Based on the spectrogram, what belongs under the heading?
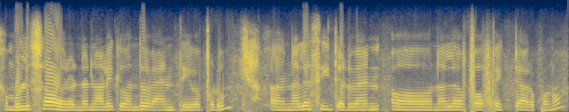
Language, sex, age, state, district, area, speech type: Tamil, female, 18-30, Tamil Nadu, Sivaganga, rural, spontaneous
